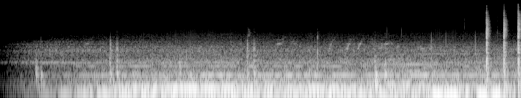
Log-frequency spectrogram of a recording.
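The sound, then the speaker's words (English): A car engine idles with a steady, low rumbling drone and faint humming tones, swelling up from silence and holding even. A few sharp clicks and ticks break through near the end. “Kill the engine.”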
